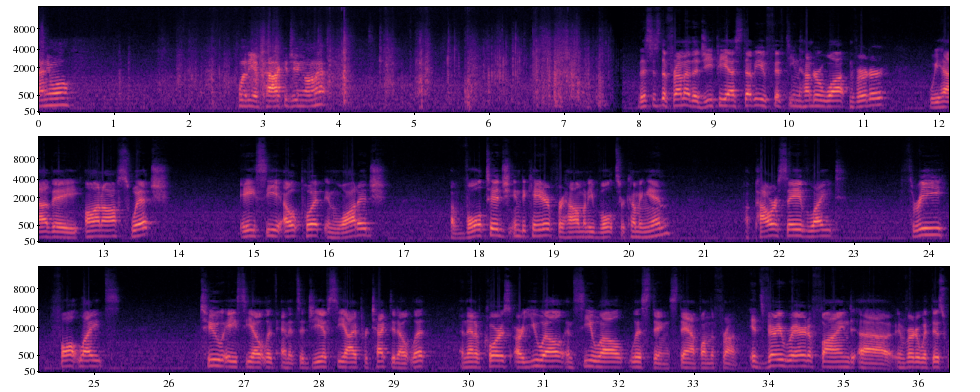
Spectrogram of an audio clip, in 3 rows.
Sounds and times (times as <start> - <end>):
Speech: 0.0 - 0.5, 2.6 - 4.0, 8.0 - 13.9, 14.8 - 16.8, 17.6 - 20.6, 21.6 - 22.9, 23.7 - 25.4, 26.4 - 36.4
Inside, small room: 0.0 - 36.4.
